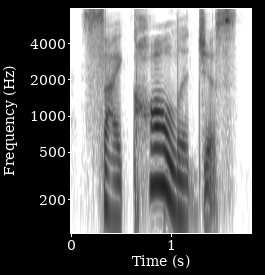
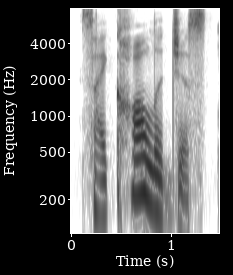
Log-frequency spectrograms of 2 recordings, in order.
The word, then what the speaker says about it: psychologist: Psychologist. Hold the final T. Psychologist. This one, psychiatrist.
